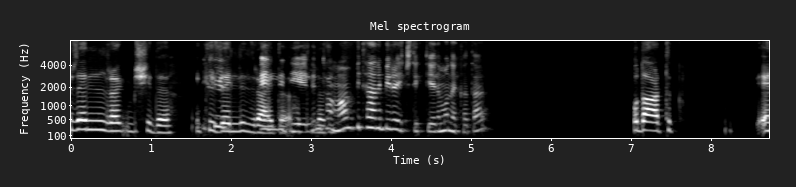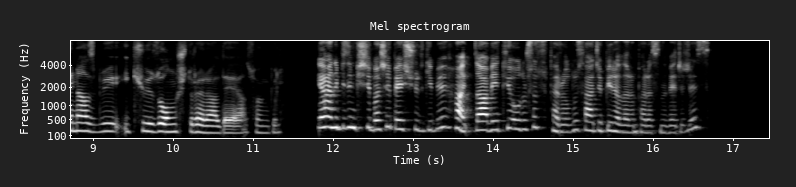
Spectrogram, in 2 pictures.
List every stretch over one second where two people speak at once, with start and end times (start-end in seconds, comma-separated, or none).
1.6-3.4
